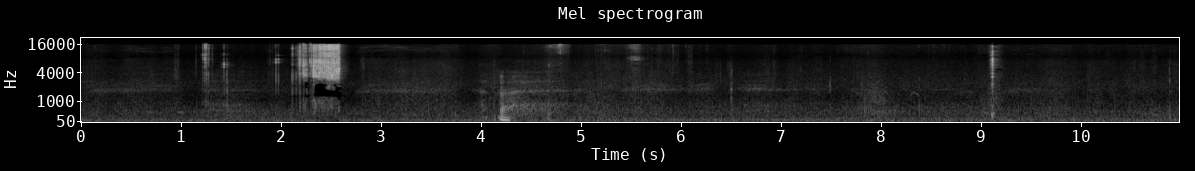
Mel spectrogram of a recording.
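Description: Dry grass and brush scraping and crackling against the e-bike and camera while riding through tall grass. Scattered sharp clicks, a brief loud rustle a little over two seconds in, and a short downward-sliding tone about four seconds in.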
